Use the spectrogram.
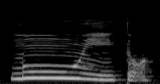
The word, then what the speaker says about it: muito: because uh the the the nasal diphthong only only exists in this word in one word muito there are not other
